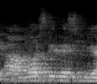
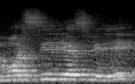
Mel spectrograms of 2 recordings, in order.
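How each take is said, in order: First: Said in the usual way. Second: "more seriously" said high, loud and slow; drawn-out, raised "more seriously"; emphatic. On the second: Shown as a demonstration.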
